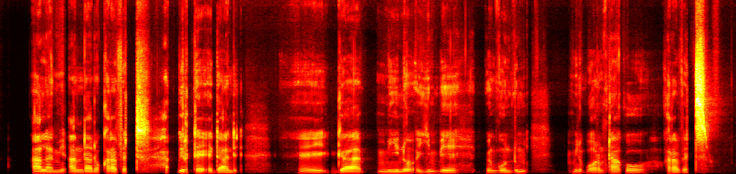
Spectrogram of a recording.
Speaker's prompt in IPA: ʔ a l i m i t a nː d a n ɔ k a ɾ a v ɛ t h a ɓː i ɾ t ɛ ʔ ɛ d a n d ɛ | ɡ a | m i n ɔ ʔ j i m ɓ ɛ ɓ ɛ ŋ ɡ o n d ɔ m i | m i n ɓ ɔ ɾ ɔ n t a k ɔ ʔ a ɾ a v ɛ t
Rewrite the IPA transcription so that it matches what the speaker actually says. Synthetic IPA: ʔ a l a m i ʔ a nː d a n ɔ k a ɾ a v ɛ t h a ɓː i ɾ t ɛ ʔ ɛ d a n d ɛ | ɡ a | m i n ɔ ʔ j i m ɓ ɛ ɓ ɛ ŋ ɡ o n d u m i | m i n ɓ ɔ ɾ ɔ n t a k ɔ k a ɾ a v ɛ t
